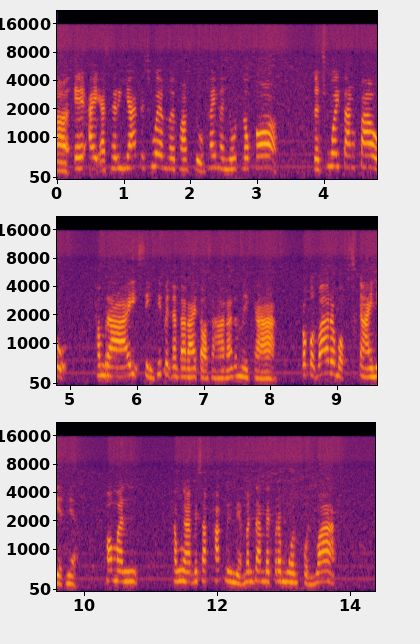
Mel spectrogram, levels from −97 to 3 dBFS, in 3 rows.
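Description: Noise suppressor artifacts run through the whole speech clip. The room noise sits about 9 dB below the speech. The suppressor treats that steady noise as unwanted and pulls it down by about 19 dB, frame by frame. So the background drops away in the pauses and comes back up under the speech. The noise floor pumps with the talking instead of staying level.

Speech cut by the noise suppressor comes in five stretches. The suppressor mistakes parts of the speech for noise and turns them down with the background. The first stretch runs from 0.25 to 3.31 s, with drops of up to about 22 dB over roughly a second and a half. The next runs from 3.84 to 4.59 s, with drops of up to about 19 dB over a few tenths of a second. Then 5.97 to 8.09 s, up to about 17 dB, for under a second. Then 8.48 to 9.92 s, up to about 19 dB, for about half a second. The last runs from 11.31 to 13.77 s, up to about 21 dB, for about a second. 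In these spans, parts of the speech sound swallowed.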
